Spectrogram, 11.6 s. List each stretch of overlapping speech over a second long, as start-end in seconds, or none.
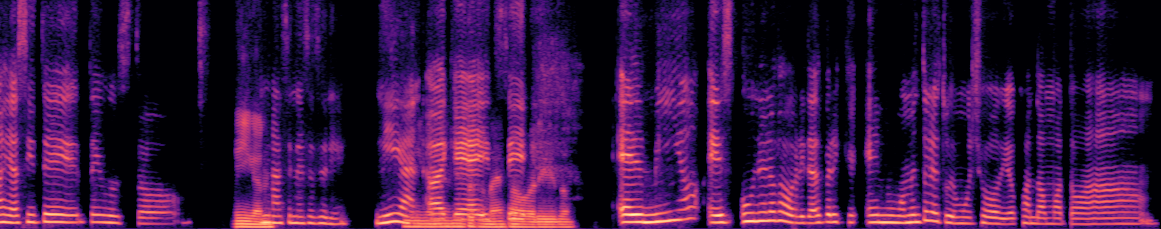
4.0-5.3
